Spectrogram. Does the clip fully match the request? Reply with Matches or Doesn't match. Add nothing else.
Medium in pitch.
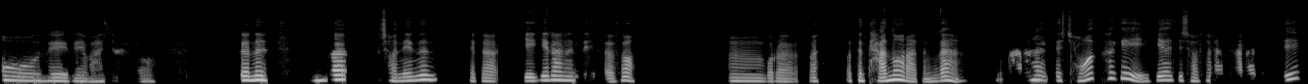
Matches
